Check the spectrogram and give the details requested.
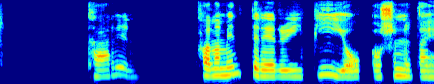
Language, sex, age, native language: Icelandic, female, 50-59, Icelandic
